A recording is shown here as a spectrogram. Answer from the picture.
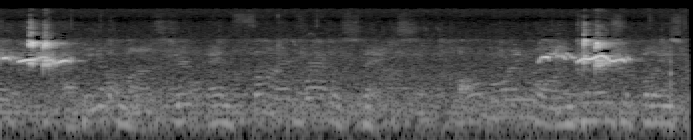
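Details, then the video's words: Pet parrot singing indoors: a short wavering whistle at the start and another warbled whistled phrase near the end, with quiet room noise between. "Sammy sings!"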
